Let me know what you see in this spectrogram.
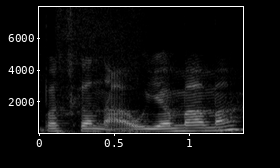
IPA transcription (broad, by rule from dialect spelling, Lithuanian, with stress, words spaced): pɐskɐˈnɐʊjɛ mɐˈmɐ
